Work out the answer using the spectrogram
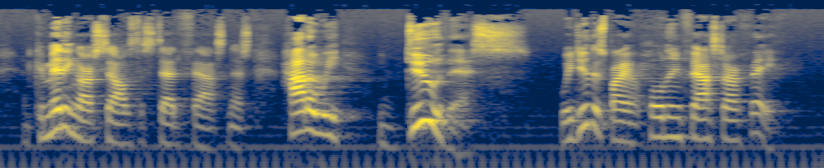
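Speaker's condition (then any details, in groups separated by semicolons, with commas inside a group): No condition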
